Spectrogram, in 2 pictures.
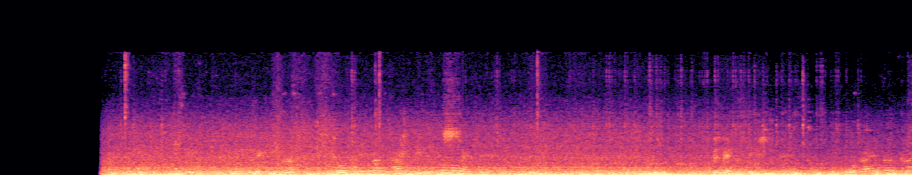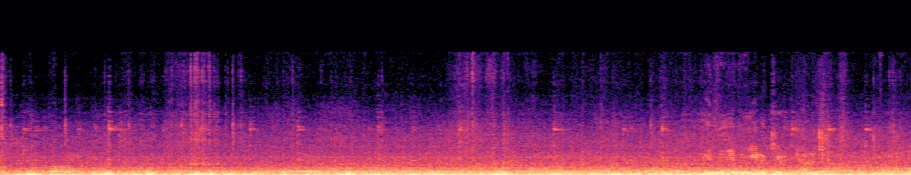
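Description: A monorail train rumbles steadily along its track.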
